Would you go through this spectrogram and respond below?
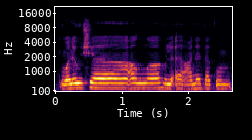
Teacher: شاء میں شین کے ساتھ الف مد ہے، کھینچ کے پڑھیں گے 5 سے 6 الف کی مقدار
